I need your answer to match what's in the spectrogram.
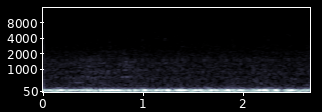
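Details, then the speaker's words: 1937 Ford Coupe restomod on cold start (intake about 54–55°F) on choke: deep, lumpy but steady hot-rod rumble, idling on its own without throttle help and without stumbling; a healthy engine warming up. "she is and now you can hear a little bit of that beautiful hot rod rumble"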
